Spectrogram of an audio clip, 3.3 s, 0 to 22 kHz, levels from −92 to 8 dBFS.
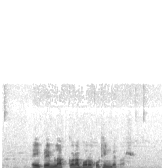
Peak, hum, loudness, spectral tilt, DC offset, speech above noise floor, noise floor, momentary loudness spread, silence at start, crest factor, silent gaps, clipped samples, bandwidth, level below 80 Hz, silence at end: -6 dBFS; none; -24 LUFS; -9 dB/octave; under 0.1%; 40 dB; -63 dBFS; 20 LU; 0.65 s; 18 dB; none; under 0.1%; 10.5 kHz; -60 dBFS; 0.65 s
